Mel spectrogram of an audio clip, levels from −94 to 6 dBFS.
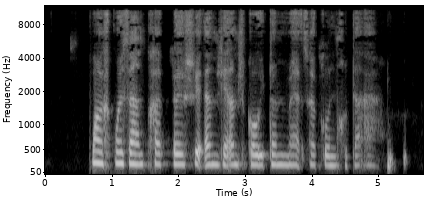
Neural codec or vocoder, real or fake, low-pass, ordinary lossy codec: codec, 24 kHz, 1 kbps, SNAC; fake; 10.8 kHz; MP3, 48 kbps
